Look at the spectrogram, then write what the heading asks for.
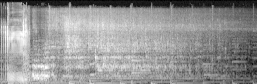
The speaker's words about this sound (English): Head on down to Toilet Barn. Don't worry, we'll flush for you.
